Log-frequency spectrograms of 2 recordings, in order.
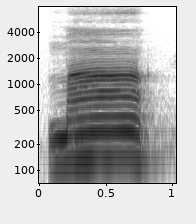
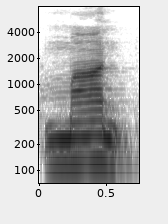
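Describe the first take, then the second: First: The vowel is nasalized with no full n. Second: The word ends with a fully pronounced n. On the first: "गुन्ना करके पढ़ेंगे" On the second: "नुक्ता अगर लगा देंगे तो इसको फिर पढ़ेंगे"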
